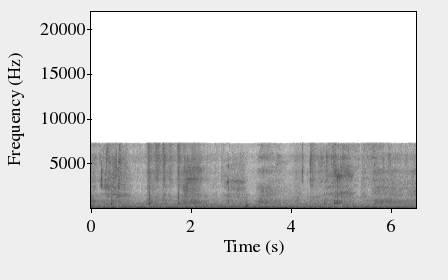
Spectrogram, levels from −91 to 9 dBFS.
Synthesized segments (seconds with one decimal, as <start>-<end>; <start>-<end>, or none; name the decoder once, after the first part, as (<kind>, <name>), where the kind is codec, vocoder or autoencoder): 1.1-2.4 (vocoder, Vocos); 3.9-4.6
